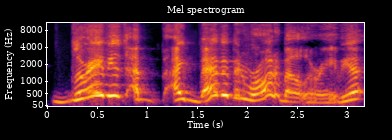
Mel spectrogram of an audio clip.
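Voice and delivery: high, loud protest; indignant protest. Real, not acted. Protests at being called wild.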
